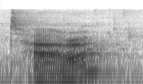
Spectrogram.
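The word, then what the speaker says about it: Tarah: But I've given, I think we pronounce her name Tara. – Susie Plaxton's character. – Yeah. – She did a bit of It's spelled like Sarah with an H, but with a T instead of an S.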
